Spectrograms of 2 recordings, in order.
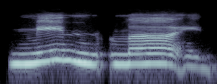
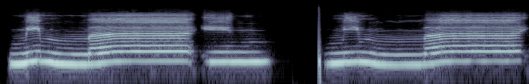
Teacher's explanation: نون ساکن کو میم میں ایسے مرج کریں گے کہ میم نون کی آواز پر غالب آ جائے گا. مم ان, غلط طریقہ پڑھنے کا کیا ہوگا, من ماء, نون کی آواز واضح ہو رہی ہے یہاں پر. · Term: ادغام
